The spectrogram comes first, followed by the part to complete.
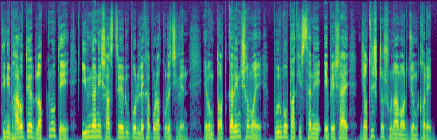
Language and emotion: Bengali, neutral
